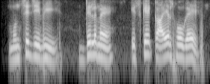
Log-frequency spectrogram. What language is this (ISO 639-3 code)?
hin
